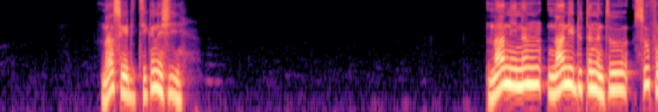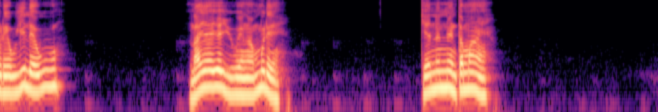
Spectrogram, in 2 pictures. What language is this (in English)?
Tula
